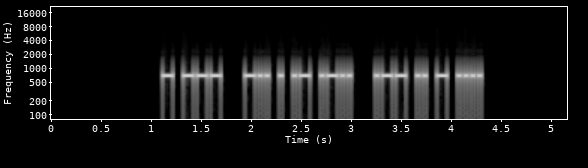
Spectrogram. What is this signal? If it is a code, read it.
Morse code, heard as a keyed tone, about 34 wpm, 700 Hz. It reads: TO DEAL WITH
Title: Sets of 3 Words 35wpm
